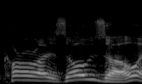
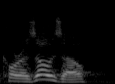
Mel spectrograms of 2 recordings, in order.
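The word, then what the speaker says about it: Carrizozo: And then on the way back, we went through the Corozozo, and that's exactly how you pronounce it, Corozozo, lava fields.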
